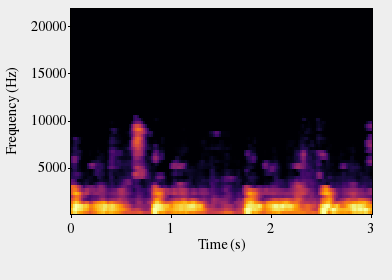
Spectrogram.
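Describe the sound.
A voice imitates a dog barking: four loud, yappy barks in a steady rhythm, each sustained and ragged, with almost no pause between them.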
